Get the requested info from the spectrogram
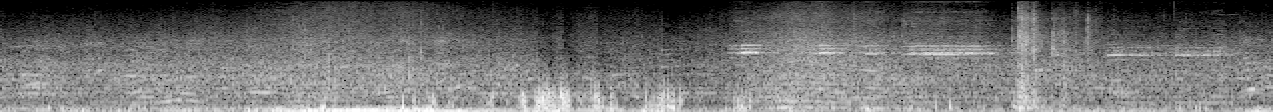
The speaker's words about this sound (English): Now they're playing bumper cars in the middle of a parking lot.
